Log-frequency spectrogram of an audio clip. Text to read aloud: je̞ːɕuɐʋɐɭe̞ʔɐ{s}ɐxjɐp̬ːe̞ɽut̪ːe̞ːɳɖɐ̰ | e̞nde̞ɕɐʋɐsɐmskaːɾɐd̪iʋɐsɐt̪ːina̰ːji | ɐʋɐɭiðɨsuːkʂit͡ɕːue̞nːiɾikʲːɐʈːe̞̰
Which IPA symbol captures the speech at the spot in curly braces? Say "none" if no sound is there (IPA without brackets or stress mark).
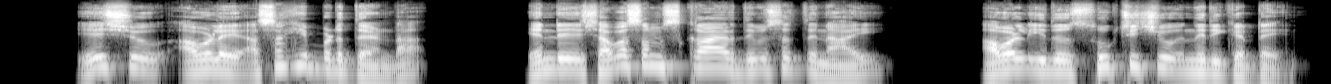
s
